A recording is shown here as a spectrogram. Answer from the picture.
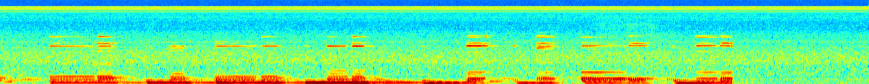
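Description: Guitar recorded directly through a Fender Mustang GTX amp's built-in USB audio interface, played back in low quality: a phrase of separate notes and chords, each held about half a second, that stops about seven seconds in.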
